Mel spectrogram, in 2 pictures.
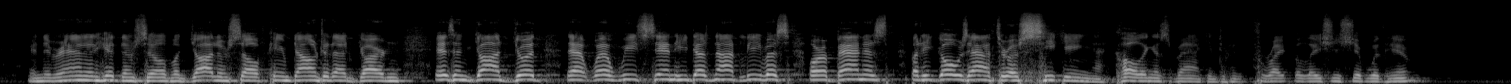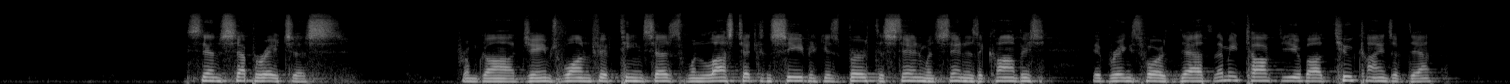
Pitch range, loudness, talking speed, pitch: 140-185 Hz, -28 LUFS, 155 wpm, 155 Hz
